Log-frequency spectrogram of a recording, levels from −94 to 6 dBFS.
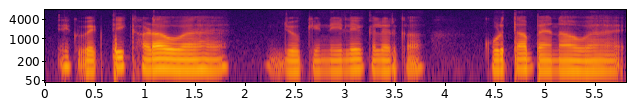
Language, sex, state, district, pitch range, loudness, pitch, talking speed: Hindi, male, Bihar, Purnia, 105-115 Hz, -19 LUFS, 110 Hz, 145 wpm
